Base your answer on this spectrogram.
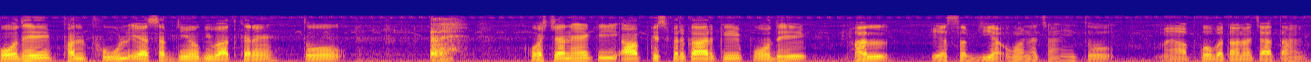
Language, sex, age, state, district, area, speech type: Hindi, male, 30-45, Madhya Pradesh, Hoshangabad, rural, spontaneous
